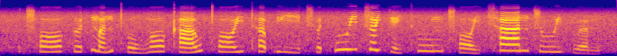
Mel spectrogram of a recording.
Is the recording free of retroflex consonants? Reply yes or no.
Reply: yes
